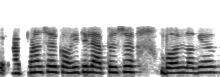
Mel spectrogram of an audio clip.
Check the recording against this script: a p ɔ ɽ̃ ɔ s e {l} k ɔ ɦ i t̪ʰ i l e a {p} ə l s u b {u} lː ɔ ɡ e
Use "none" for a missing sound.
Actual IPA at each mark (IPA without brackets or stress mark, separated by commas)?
ɾ, p, ɔ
